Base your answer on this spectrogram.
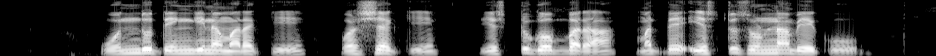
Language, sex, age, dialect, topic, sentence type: Kannada, male, 51-55, Coastal/Dakshin, agriculture, question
